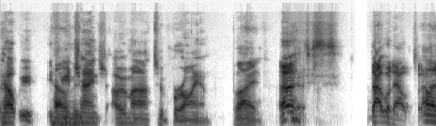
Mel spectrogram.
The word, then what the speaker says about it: Omar: my o so I I don't pronounce my name the Arab way oh really go what the dude you can't pronounce Omar it's supposed to be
